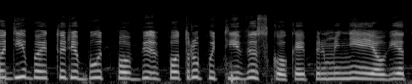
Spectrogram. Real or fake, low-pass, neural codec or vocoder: fake; 10.8 kHz; vocoder, 44.1 kHz, 128 mel bands every 512 samples, BigVGAN v2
